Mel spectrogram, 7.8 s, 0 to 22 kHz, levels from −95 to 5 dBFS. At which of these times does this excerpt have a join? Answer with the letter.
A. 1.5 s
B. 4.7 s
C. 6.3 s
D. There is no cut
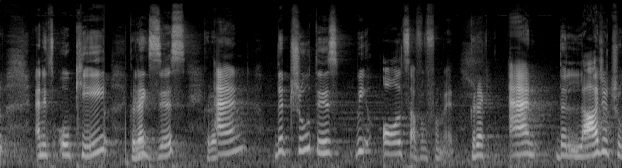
A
